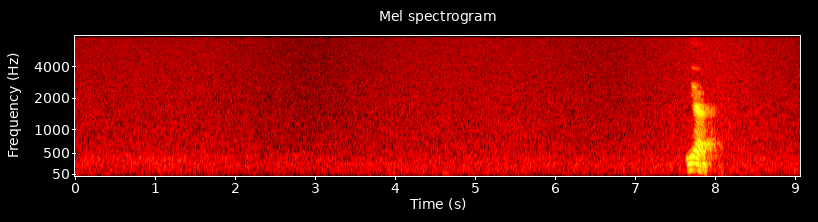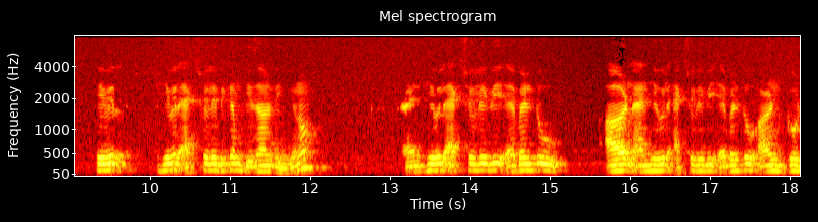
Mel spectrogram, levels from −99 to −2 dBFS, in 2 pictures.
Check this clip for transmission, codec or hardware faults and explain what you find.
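Nothing in this clip points to a fault.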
